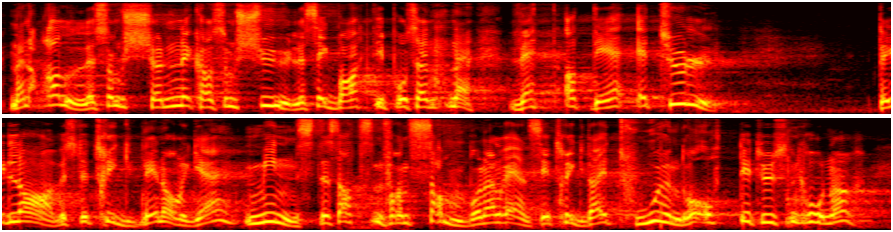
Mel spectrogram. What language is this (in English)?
Norwegian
